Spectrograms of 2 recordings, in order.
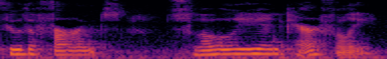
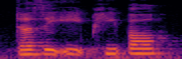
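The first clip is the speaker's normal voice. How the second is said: ordinary delivery, nothing marked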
